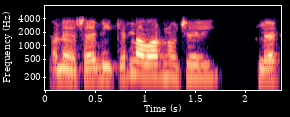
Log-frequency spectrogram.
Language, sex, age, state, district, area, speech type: Gujarati, male, 30-45, Gujarat, Morbi, rural, conversation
